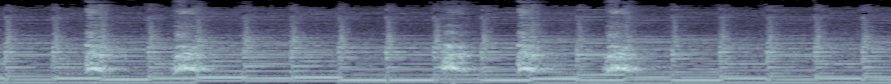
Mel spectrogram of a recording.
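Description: Outro music with a stepping melody over sustained bass notes, with five short dog barks laid over it: two in the first second, then three in quick succession in the second half.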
